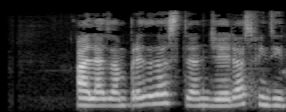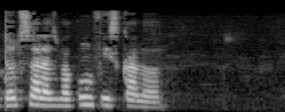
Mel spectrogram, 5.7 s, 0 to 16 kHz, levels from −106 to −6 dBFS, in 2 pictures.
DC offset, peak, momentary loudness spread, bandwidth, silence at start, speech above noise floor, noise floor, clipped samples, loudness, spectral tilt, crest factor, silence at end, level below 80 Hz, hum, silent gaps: under 0.1%; -12 dBFS; 9 LU; 11 kHz; 0.75 s; 47 dB; -79 dBFS; under 0.1%; -32 LUFS; -1.5 dB/octave; 22 dB; 1.25 s; under -90 dBFS; none; none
